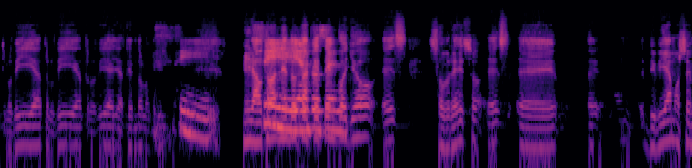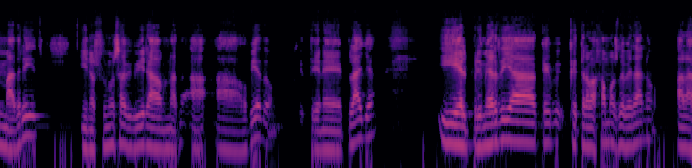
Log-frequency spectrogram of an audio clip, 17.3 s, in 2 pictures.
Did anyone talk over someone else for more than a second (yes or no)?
yes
